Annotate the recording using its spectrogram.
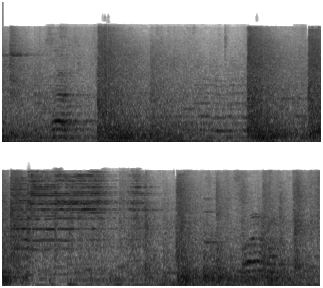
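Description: Two heavy thuds about a second and a half apart, mixed with music and raised voices.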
